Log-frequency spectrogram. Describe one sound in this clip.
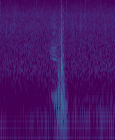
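A wooden chest thuds shut.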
